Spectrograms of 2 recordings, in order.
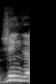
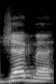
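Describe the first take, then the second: First: The name sounds like the board game Jenga. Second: The name has a hard g before the n. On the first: The speaker calls it wrong. "People call it Jenga after the board game" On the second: The speaker calls it right. "But it's Jegna"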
